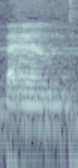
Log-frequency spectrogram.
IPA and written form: bænd (banned)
